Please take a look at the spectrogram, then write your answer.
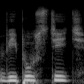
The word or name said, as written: vypustiť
